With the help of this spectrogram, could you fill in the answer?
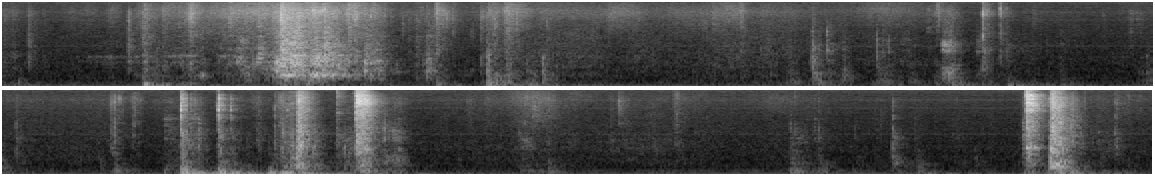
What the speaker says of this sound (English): Whoops, I pushed the door open.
